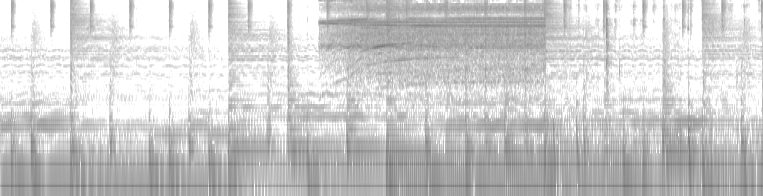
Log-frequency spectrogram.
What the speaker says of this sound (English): Now we're just going to drill a small hole in the back here.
